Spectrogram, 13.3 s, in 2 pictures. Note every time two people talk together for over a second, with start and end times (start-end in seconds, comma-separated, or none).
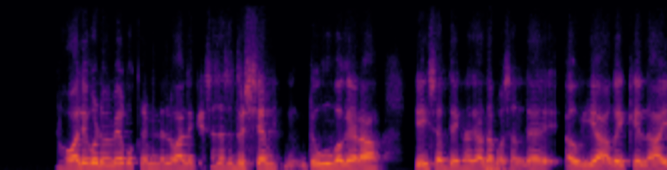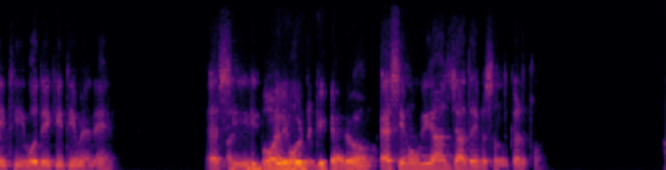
8.9-10.5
